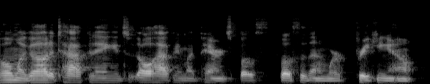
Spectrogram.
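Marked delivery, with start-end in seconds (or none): 0.0-1.8 mock tearful, crying voice. Retelling how a girlfriend reacted to a big league call-up: imitating girlfriend crying. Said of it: "She was crying, uh, eyes bawling".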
